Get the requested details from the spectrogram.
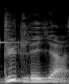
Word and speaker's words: Budleia: Boudléa, ça s'écrit B-U-D-L-E-I-A.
